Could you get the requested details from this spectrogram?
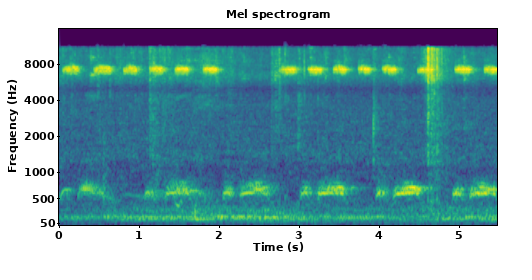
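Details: Thai zebra dove of cream coloring cooing in quick succession: short rippling, bubbly coo notes strung into a near-continuous series, accompanied by a regular high-pitched pulsing tick and low hum.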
